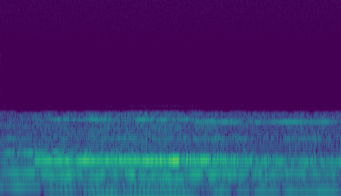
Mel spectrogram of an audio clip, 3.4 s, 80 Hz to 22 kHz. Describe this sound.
070 Cirque de la vie
I came across some old recordings that I made of an old and rather huge barrel-organ at a fair. I did some processing and adjustments and this beautifully sad sound turned up. I used it in a piece called "Sometimes Towards Eden" at the very beginning.
070-bpm, barrel-organ, melancholic, melodic, mono, parish-fair, processed, sad, sometimes-towards-eden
